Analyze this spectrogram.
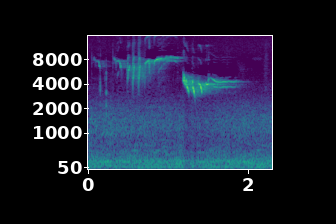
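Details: Robin singing its heart out: a thin, high whistled phrase gliding downward, a short pause, then a second sweet phrase sliding lower and trailing off, over faint low background rumble.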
